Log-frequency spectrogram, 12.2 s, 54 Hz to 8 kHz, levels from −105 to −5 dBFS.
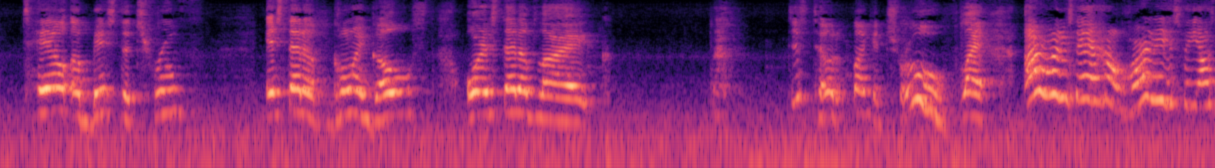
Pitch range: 270-380 Hz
